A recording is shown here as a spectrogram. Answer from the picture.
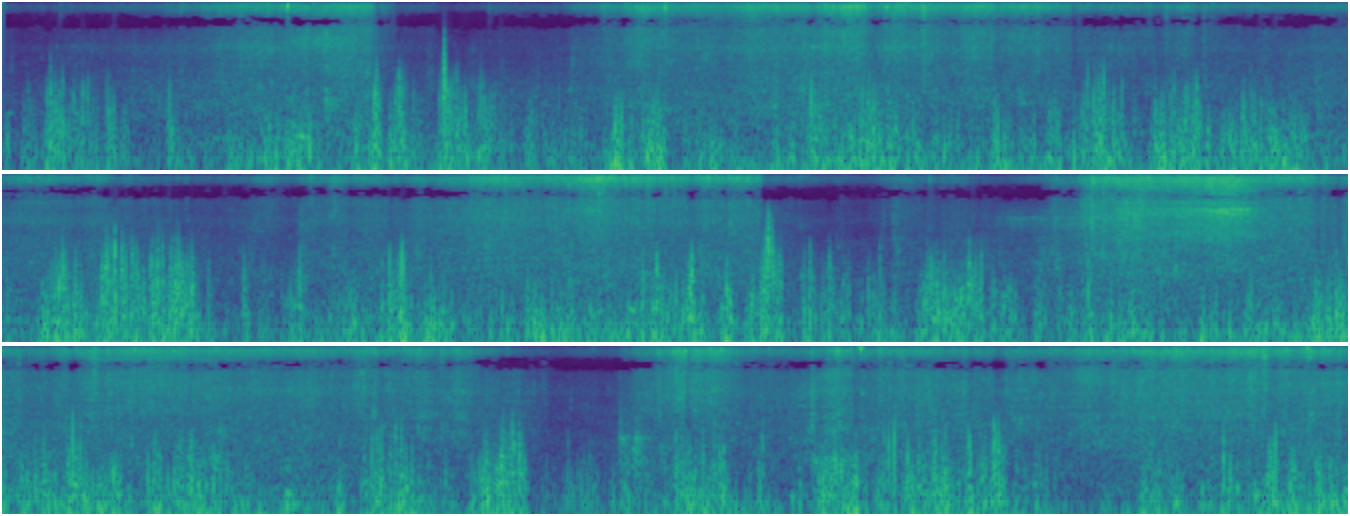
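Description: Strong sea wind buffeting the microphone: a loud, gusting low rumble that rises and falls, easing briefly twice, with choppy waves beneath it.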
